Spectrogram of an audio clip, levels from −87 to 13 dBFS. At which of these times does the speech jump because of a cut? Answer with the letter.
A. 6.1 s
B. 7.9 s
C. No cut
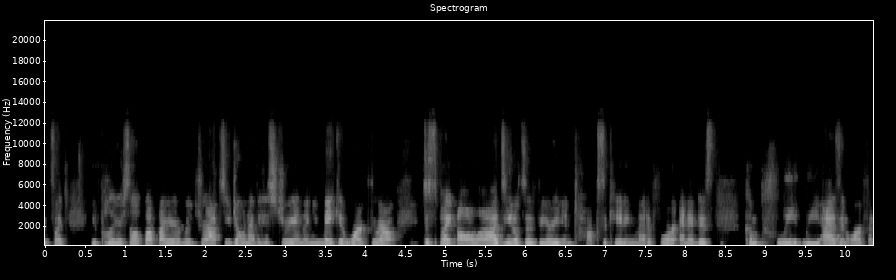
A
